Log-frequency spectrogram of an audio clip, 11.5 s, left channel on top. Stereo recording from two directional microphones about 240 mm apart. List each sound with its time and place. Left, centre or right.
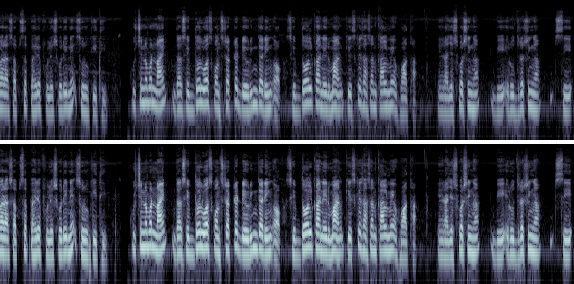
0.0 s speech: right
